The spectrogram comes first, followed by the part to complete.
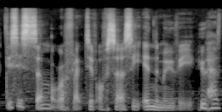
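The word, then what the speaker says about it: Sersi: her that being cersei different spelling but same pronunciation in fact wikipedia informs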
